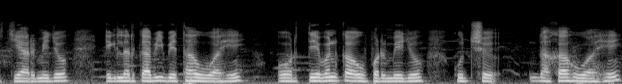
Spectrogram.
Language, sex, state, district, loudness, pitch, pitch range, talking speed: Hindi, male, Arunachal Pradesh, Longding, -15 LUFS, 155 Hz, 150-160 Hz, 185 wpm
